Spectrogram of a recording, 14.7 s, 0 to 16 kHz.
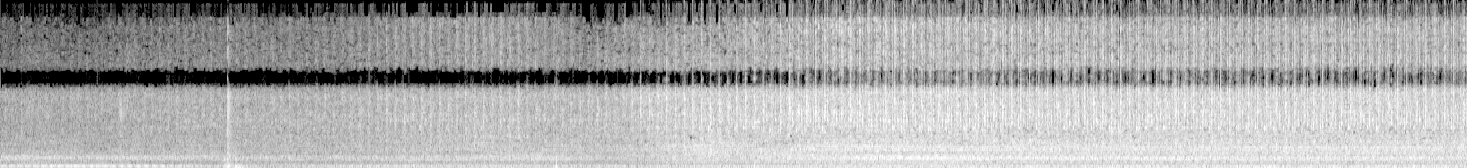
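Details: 2012 Jeep Grand Cherokee WK2 5.7 Hemi V8 on cold start after standing overnight: light, fast ticking over idle that quiets within a minute, longer if driven straight away; owner unsure whether lifter, exhaust leak or noisy injector.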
